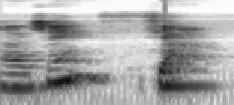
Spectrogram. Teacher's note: Tá vendo? O I é mais fraquinho e o A mais forte. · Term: ditongo crescente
